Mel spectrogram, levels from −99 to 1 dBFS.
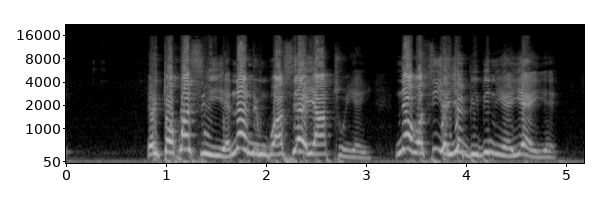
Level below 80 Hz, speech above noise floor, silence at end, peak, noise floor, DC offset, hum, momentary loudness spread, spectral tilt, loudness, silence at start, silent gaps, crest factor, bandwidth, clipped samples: -52 dBFS; 29 dB; 0.2 s; -22 dBFS; -62 dBFS; under 0.1%; none; 12 LU; -4 dB/octave; -33 LUFS; 0.8 s; none; 12 dB; 16 kHz; under 0.1%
